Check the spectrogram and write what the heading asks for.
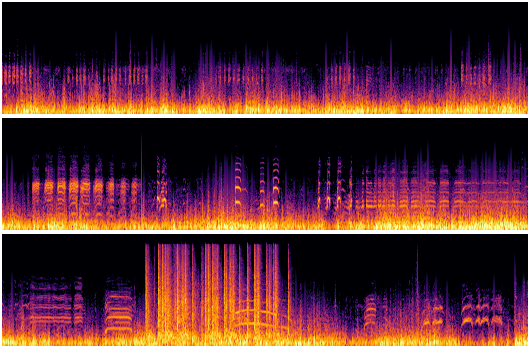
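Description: A flock of snow geese calling overhead, many overlapping honks that thicken after the middle, over a steady low rumble of wind on the microphone. A loud, dense burst of noise comes about four-fifths of the way through.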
